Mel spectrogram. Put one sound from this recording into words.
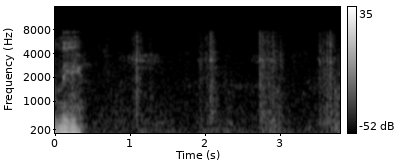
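A typewriter's carriage clicks and ratchets softly as its knob is turned.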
